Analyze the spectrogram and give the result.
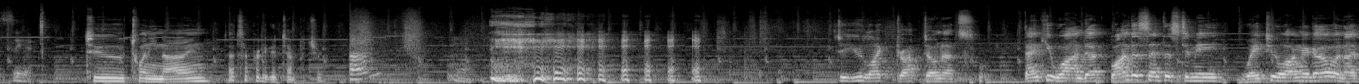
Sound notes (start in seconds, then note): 3.6 dog yawns; 4.8 woman laughs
